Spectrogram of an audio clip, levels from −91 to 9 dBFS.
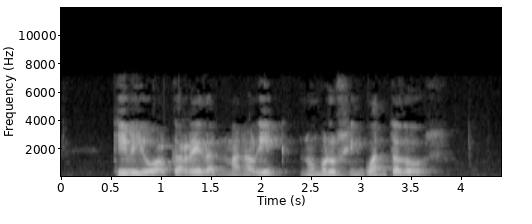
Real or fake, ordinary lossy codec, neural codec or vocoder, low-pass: real; MP3, 48 kbps; none; 7.2 kHz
